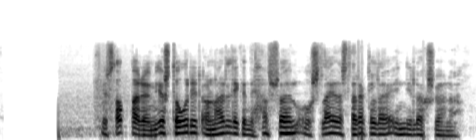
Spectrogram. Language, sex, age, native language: Icelandic, male, 40-49, Icelandic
